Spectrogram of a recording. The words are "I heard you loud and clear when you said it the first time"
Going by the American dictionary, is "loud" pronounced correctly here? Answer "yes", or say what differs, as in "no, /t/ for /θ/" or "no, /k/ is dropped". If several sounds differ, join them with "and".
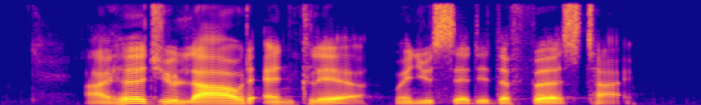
yes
